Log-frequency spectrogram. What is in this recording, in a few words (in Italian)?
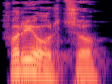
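"foriorso", vocabolario dialettale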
